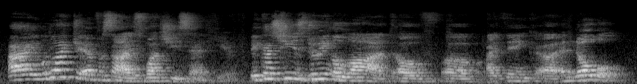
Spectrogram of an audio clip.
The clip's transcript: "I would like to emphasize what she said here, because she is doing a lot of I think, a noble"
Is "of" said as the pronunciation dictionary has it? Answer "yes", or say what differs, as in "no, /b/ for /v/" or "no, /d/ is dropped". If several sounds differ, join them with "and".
yes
